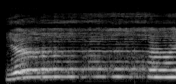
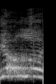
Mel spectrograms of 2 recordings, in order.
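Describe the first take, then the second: First: It is said softly with deep feeling. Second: It is said as a startled exclamation.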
